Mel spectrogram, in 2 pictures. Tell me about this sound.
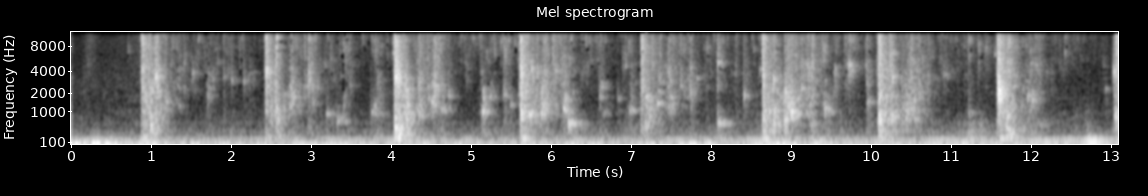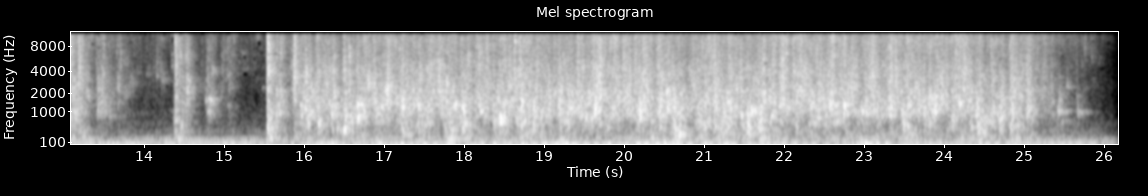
Splashing Water
Point, University, Park, Field-Recording, Koontz, Elaine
